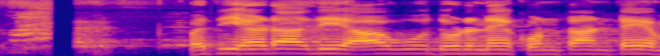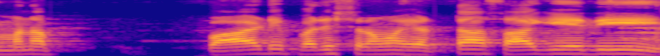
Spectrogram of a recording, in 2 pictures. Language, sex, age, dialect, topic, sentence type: Telugu, male, 56-60, Southern, agriculture, statement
